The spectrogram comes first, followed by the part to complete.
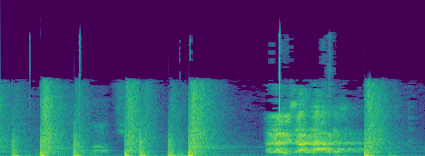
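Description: Drum kit played loosely: kick and snare hits at an uneven pace, with a cymbal crash about three seconds in and a last hit just before the end that rings away.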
